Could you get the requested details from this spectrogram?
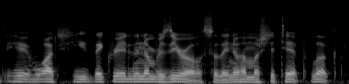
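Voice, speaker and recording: A man co-hosting a comedy podcast, swearing freely and trading quick jokes. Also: mid-range voice, fairly even intonation, darkish tone, dry recording, studio quality. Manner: profane, quick back-and-forth, laughs along. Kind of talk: loose comedic banter. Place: podcast studio.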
